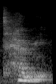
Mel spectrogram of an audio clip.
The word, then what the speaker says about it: Temi: It's Temi.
